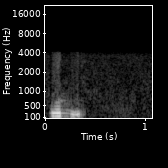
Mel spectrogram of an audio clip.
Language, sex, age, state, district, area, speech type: Urdu, male, 18-30, Uttar Pradesh, Azamgarh, rural, conversation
